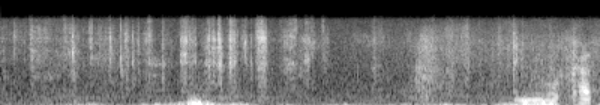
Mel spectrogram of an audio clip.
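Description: Faint rustling and handling noise from the cellulose evaporative-cooler pad and mosquito net being pressed into the cooler frame, with a low bump about a second in. A man's voice starts just before the end.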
